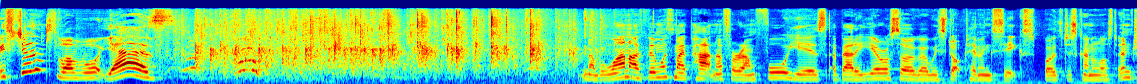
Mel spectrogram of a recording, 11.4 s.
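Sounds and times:
speech: 0.0 - 2.6, 5.8 - 11.3
audience applause at a live evening event: 1.6 - 6.6.

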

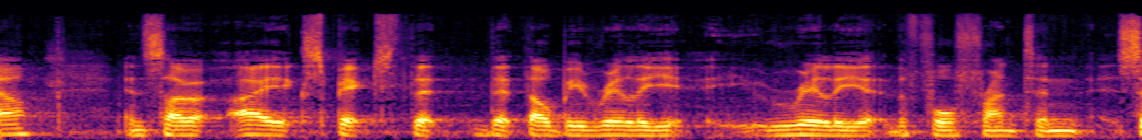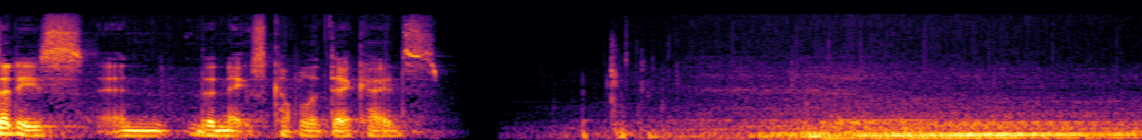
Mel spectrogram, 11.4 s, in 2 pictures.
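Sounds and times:
speech: 0.0 - 8.0, 8.8 - 9.0
car driving along a road through the green Manawatu countryside: 8.3 - 11.4.

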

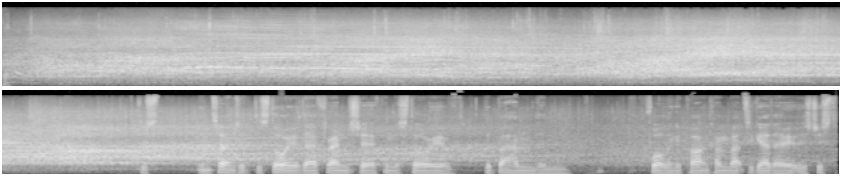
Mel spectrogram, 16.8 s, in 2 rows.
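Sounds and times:
speech: 0.0 - 0.2, 10.4 - 14.2, 14.9 - 16.7
huge festival crowd singing along: 0.0 - 15.7.

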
